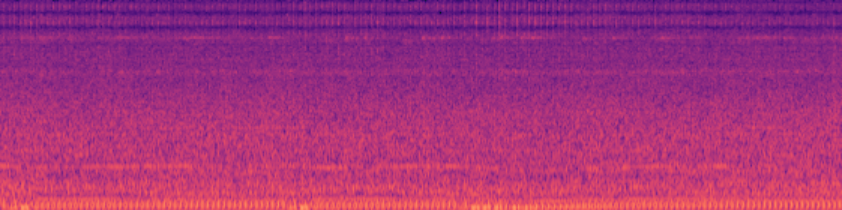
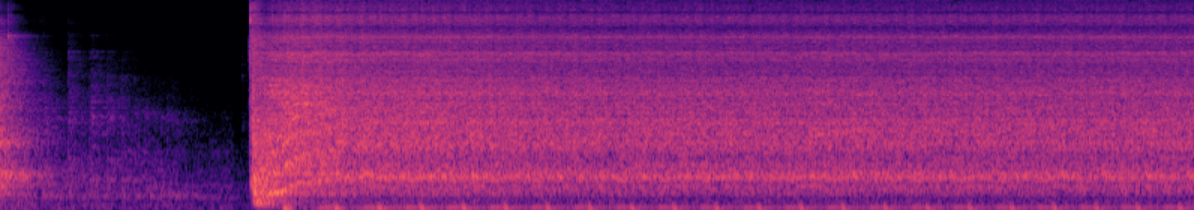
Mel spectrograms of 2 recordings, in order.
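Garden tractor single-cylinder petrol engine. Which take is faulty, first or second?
second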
